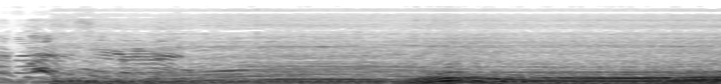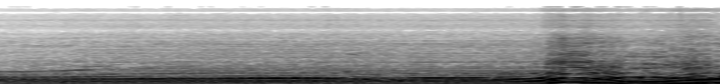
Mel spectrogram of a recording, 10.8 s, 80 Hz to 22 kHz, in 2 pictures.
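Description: Two Suzuki sport bikes, a Hayabusa and a 2004 GSX-R1000, revving at the start line. There is one rev up and back down about three seconds in, then the engines are held at steady high revs that climb slowly. Just before the end the revs dip and then rise sharply as the launch begins.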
